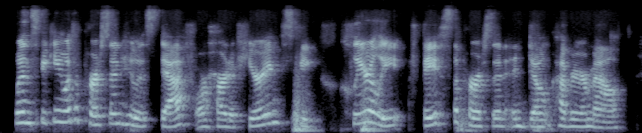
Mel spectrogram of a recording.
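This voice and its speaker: A woman speaks in a fairly high, bright and sharp voice, her pitch swinging very widely. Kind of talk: online training presentation. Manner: fast; filler-heavy, conversational.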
